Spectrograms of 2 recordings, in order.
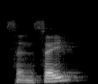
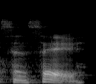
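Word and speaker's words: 先生: o o dooo y lo mismo en la palabra sensee Okay no es sensei sino sensee Okay pero esto lo vamos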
